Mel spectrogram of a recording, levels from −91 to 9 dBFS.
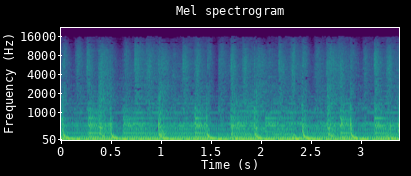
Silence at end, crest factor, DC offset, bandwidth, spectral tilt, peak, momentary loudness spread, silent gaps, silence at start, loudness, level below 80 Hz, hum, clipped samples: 0 s; 8 dB; under 0.1%; 13.5 kHz; -6 dB/octave; -6 dBFS; 1 LU; none; 0 s; -18 LUFS; -16 dBFS; none; under 0.1%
